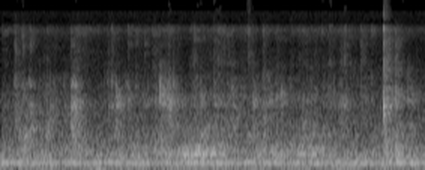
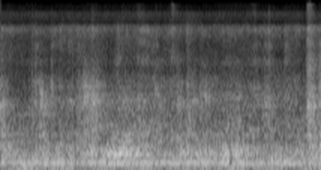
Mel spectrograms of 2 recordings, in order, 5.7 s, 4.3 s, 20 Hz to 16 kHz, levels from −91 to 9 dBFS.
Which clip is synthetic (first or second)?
second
